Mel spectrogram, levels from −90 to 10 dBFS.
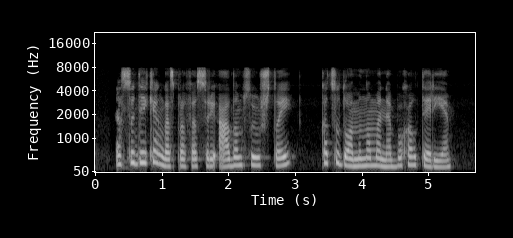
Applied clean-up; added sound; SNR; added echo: none; none; none; none.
